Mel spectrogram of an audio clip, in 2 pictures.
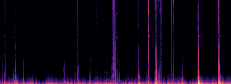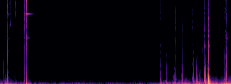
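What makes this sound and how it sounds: A thin hooked metal dental tool scratches inside the ear canal of a soft, solid-looking white silicone dummy ear on a binaural microphone. Quick, irregular scraping clicks and crackles ride over a low rumble, go quiet for about a second and a half, then pick up again with a few sharp bright ticks.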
